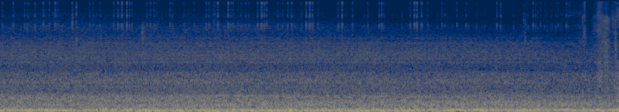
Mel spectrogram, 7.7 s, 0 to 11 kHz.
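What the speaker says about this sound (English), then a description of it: "So basically I'm just driving through the little town where I live in Renfrew County." A 1979 Firebird drives through a small town in Renfrew County, heard from inside as a steady low engine drone and road rumble, constant throughout with no talk.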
